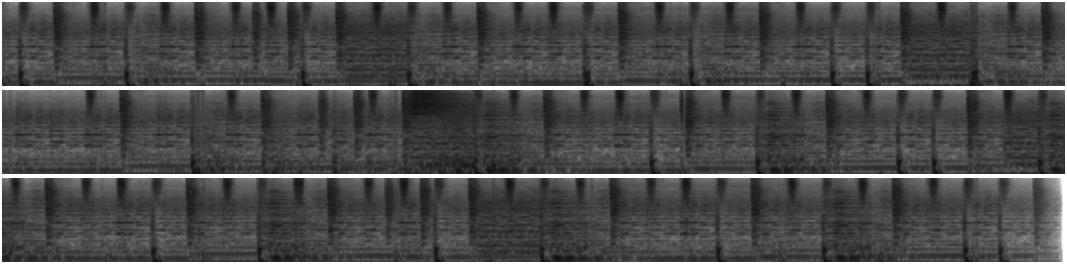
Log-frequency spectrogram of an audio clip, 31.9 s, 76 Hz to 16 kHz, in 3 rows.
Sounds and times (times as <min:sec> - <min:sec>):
Music: 0:00.0 - 0:31.8.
